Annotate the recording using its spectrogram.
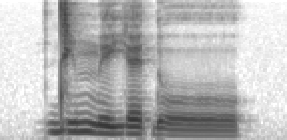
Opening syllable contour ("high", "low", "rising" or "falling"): high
